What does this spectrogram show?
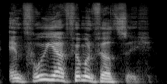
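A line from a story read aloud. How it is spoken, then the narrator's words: Plain. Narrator (German): sagte Ellen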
